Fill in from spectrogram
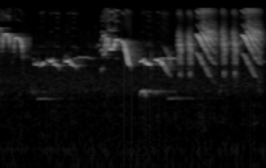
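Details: Icterine warbler in full song, used as a master song for training small songbirds: a varied run of high whistled slurs and falling notes, then fast harsh, buzzy repeated bursts near the end.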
